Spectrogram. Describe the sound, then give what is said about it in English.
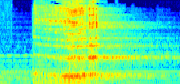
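A single long, deep burp swells to a loud middle and then trails off gradually. “And when that happens, well, Baba Badaba burps.”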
